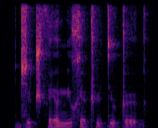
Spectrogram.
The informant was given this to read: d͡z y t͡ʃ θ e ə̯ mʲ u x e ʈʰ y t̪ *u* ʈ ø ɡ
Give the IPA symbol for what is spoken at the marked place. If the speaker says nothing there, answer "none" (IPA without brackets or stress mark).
y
